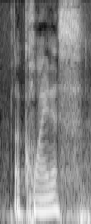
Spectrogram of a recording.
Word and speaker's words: Aquinas: how do you how do you say that Aquinas Klein it Aquinas okay there you go yeah you John Locke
